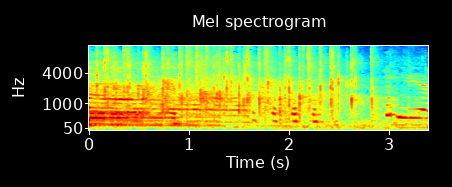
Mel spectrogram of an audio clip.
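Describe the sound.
An audience in Tehuacán breaks into applause for a speaker being introduced: a dense, steady patter of many hands clapping for a few seconds, with voices and a sustained tonal sound mixed in at the start.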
